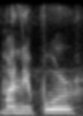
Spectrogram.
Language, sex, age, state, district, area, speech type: Manipuri, female, 18-30, Manipur, Thoubal, rural, spontaneous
